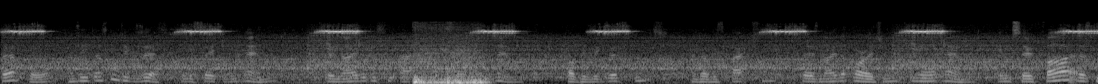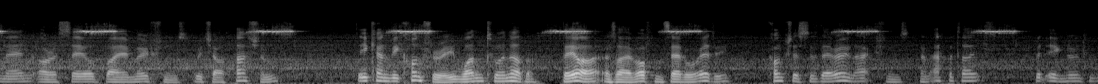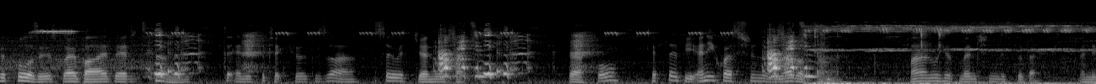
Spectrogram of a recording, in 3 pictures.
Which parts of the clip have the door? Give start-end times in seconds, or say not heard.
4.1-4.9.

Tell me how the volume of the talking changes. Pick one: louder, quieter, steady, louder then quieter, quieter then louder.
louder then quieter.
